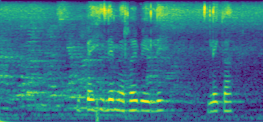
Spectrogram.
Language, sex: Southern Sotho, female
